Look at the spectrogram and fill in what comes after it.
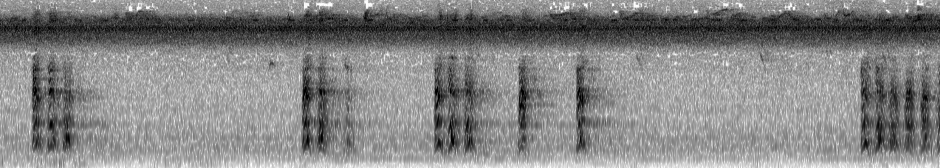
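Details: Yufie, a pet puppy, barking during play with a buck: short bursts of sharp barks, often doubled or tripled, separated by pauses of several seconds, with a constant high-pitched insect chorus underneath.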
